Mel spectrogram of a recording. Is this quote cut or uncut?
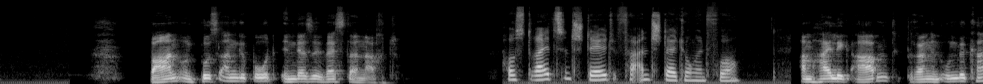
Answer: cut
